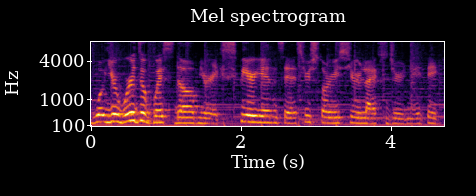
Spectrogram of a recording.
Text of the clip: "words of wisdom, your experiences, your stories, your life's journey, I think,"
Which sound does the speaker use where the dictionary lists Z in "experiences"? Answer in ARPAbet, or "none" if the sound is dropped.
S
